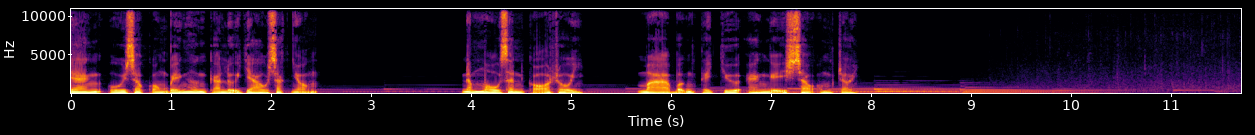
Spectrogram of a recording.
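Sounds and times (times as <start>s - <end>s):
speech: 0.0s - 2.6s, 3.9s - 8.0s
torrential rain pouring on a road: 9.2s - 11.6s.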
